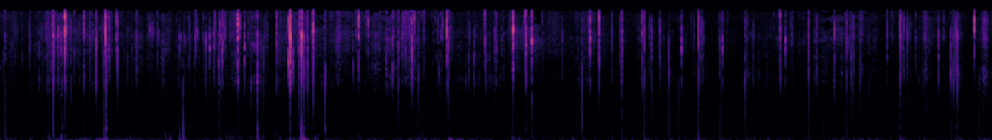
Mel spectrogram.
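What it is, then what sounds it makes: Plastic water-bead gel pack. A blue plastic water-bead gel pack with a crinkly clear plastic shell is held in both hands and scratched and squeezed with long nails. It makes a dense run of quick, dry crinkles and sharp tapping clicks that are bright on top over a soft low rumble. The sound peaks in a louder cluster about two seconds in, then settles into quieter, steady crackling.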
